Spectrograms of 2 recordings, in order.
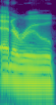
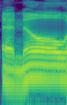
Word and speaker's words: Enel: The Viz official English translation calls him Eneroo. But if you read from like the subs or whatever, the true pronunciation is enl or whatever.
